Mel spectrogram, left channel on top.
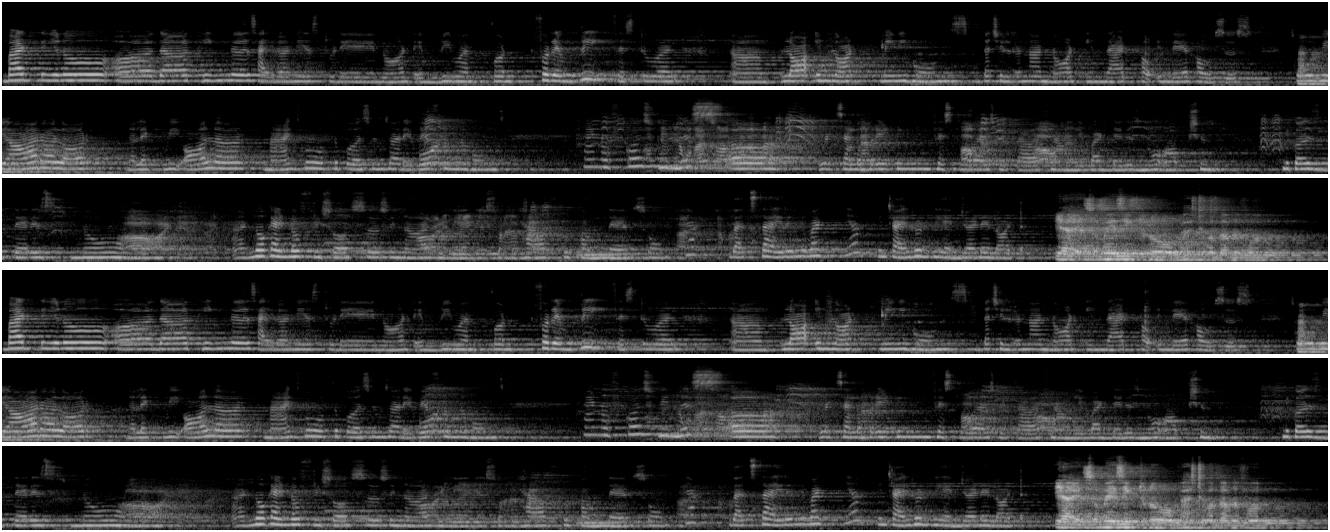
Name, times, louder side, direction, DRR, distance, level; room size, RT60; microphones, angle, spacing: voice 1, 0.0-12.5 12.9-14.2 14.5-18.3 19.1-21.1 21.4-25.4 26.1-28.1 28.8-33.5 33.8-36.6, equal, ahead, 3 dB, 1.5 m, -29 dB
Gull seagull, 17.4-17.9 18.4-18.5 19.0-22.0 22.8-24.0 24.5-25.0 25.8-26.5 26.9-27.1 27.7-29.2 29.6-30.3 30.7-32.0 33.3-34.3, left 3 dB, 70° left, 3.8 m, -38 dB
voice 2, 37.0-39.1, right 2 dB, 65° right, 2 dB, 4.2 m, -20 dB
29.5 x 19.5 x 7.7 m, 2.5 s
head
